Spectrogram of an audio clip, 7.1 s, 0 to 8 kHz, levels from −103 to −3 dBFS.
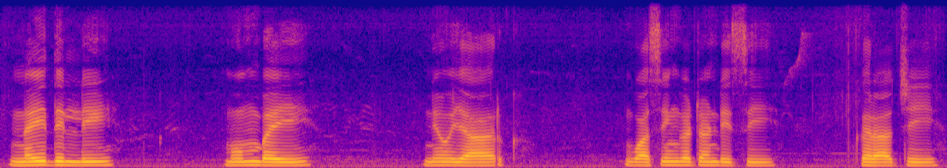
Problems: none marked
